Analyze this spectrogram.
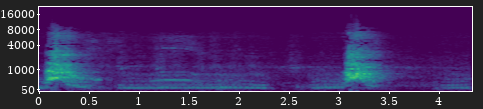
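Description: Golden retriever giving two loud barks about three seconds apart: protective warning barks at a person threatening a child.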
